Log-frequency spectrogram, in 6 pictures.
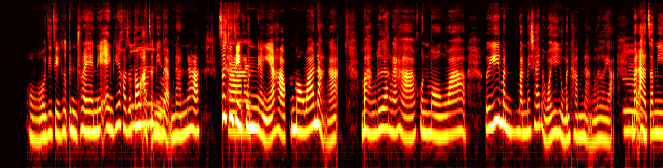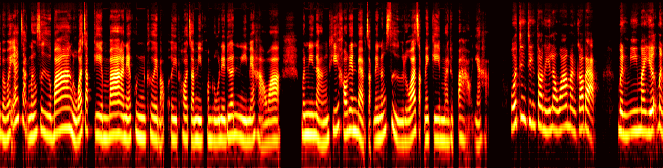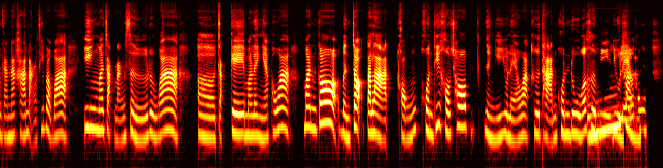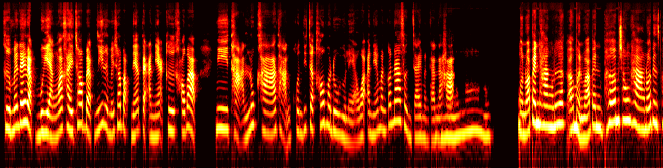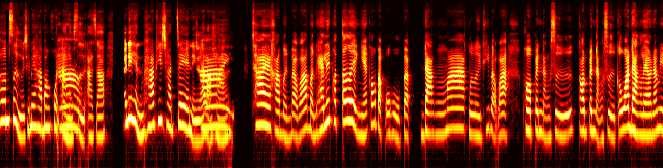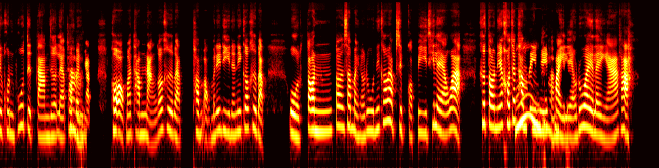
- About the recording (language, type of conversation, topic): Thai, podcast, อะไรที่ทำให้หนังเรื่องหนึ่งโดนใจคุณได้ขนาดนั้น?
- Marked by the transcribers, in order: other background noise; "เรื่อง" said as "เดื๊อน"; other noise; in English: "remake"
